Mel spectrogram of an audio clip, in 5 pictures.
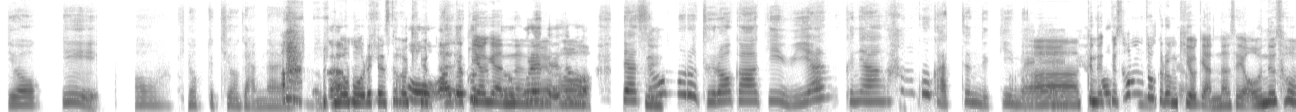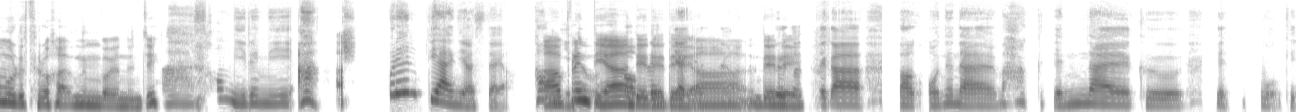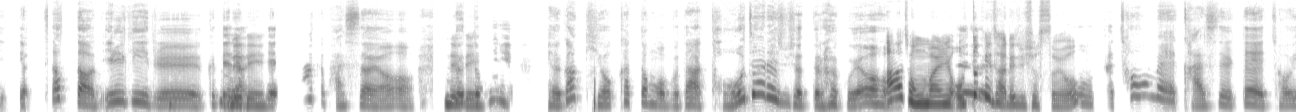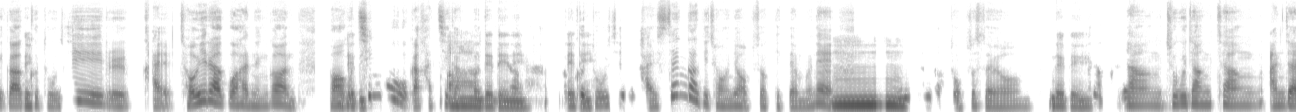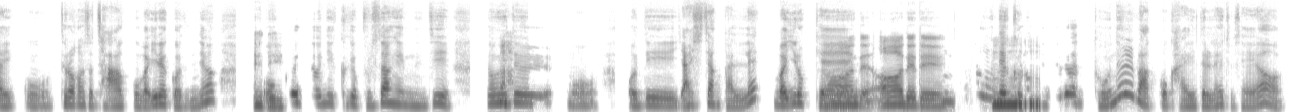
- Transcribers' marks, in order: tapping; laughing while speaking: "아, 너무 오래돼서 막 기억 기억이 안 나나요?"; unintelligible speech; other background noise; distorted speech; laughing while speaking: "주셨더라고요"; anticipating: "아, 정말요?"; drawn out: "음"; unintelligible speech
- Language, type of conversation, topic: Korean, podcast, 가장 기억에 남는 여행은 무엇인가요?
